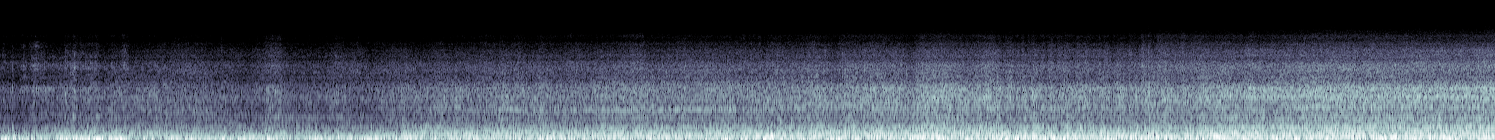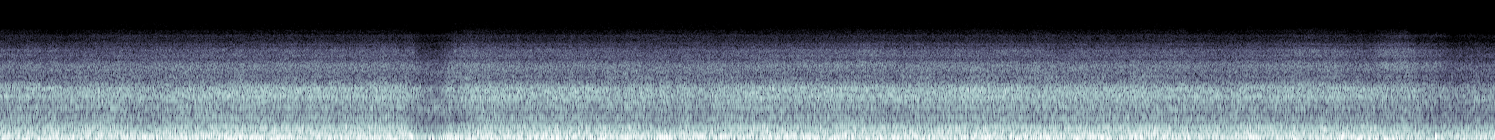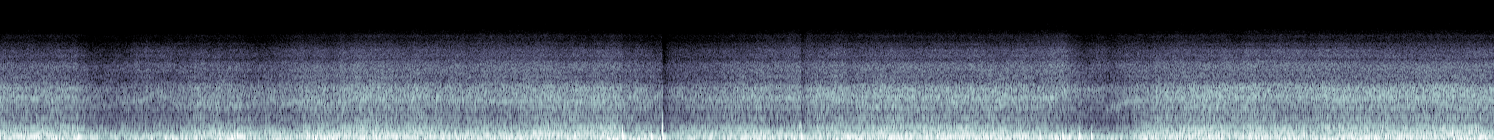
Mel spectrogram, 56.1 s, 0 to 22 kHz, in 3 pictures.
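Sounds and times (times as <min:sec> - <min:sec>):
wind on microphone: 0:00.0 - 0:56.0.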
